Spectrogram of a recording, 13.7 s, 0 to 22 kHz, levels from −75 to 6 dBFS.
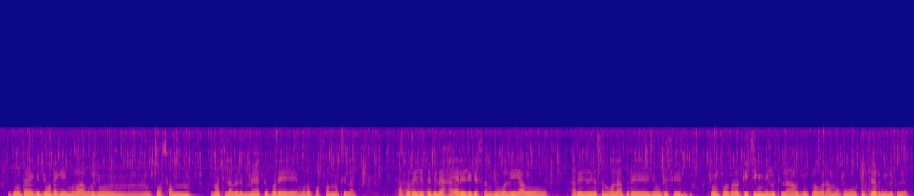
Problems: none marked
